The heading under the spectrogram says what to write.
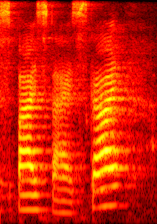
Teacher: They are unaspirated, but they are never voiced.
